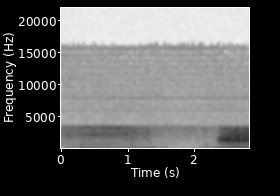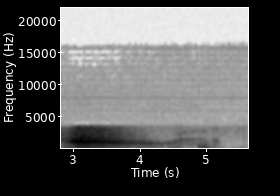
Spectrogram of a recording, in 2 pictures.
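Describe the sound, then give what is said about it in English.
A deep breath taken during a guided relaxation session: a slow, airy inhale that swells to a loud peak and then eases off into a gentler breathy release. “And take a deep breath.”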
